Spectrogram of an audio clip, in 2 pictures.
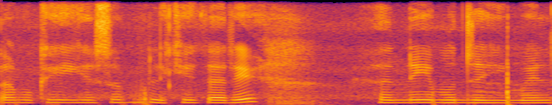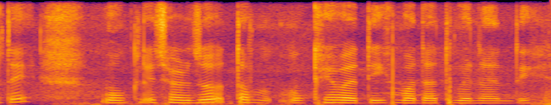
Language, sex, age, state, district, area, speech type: Sindhi, female, 18-30, Rajasthan, Ajmer, urban, spontaneous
